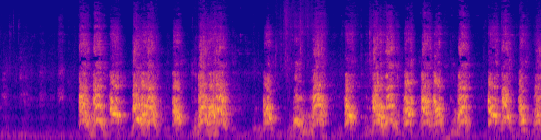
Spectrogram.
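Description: Rottweiler barking aggressively at an ox in quick succession, about two barks a second, starting about one and a half seconds in.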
